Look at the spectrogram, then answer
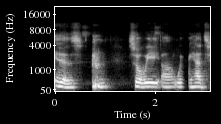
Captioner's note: clears throat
